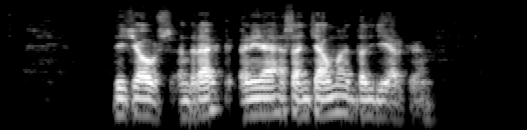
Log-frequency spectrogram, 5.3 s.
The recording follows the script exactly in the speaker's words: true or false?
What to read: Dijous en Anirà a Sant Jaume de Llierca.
false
